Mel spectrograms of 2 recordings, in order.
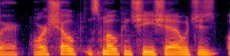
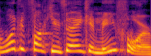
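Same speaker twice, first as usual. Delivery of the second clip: incredulous outburst; 12 semitones higher than usual. Retold or imitated. Retold disbelief at sheik's thanks.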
